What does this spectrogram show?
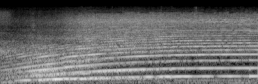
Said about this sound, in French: Oui, vous l'avez reconnu, la sirène d'alerte, celle qui retentit les premiers mercredis du mois en guise test. Eh bien, nous sommes mercredi, le 1er mai, et ne sonnera pas ce midi, jour férié oblige. Le test est reporté à demain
